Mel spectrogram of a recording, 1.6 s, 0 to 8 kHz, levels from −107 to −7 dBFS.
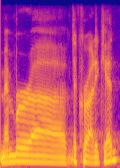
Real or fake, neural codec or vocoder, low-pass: real; none; 7.2 kHz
